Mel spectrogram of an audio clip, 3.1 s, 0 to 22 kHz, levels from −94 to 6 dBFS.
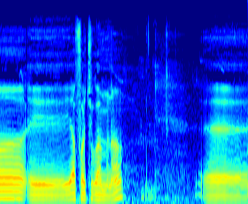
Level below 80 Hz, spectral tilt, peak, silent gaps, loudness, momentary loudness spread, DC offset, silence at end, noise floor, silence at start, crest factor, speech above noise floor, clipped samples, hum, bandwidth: -60 dBFS; -7 dB/octave; -12 dBFS; none; -28 LUFS; 10 LU; under 0.1%; 0 s; -56 dBFS; 0 s; 16 dB; 29 dB; under 0.1%; none; 15 kHz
